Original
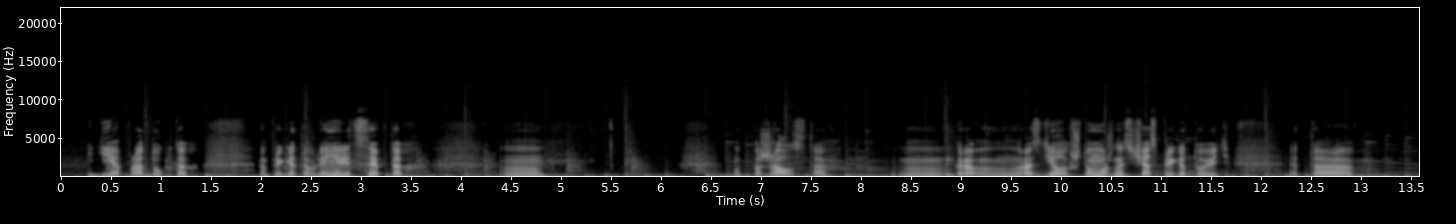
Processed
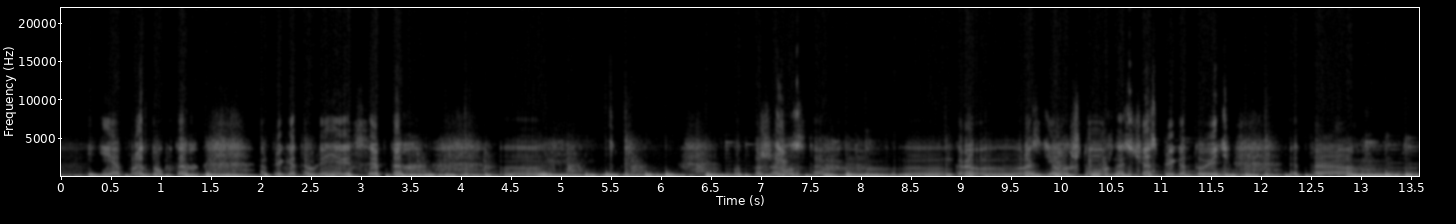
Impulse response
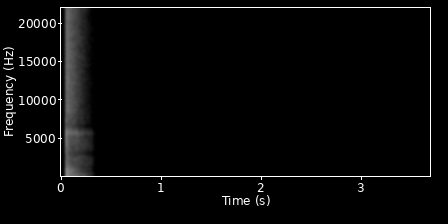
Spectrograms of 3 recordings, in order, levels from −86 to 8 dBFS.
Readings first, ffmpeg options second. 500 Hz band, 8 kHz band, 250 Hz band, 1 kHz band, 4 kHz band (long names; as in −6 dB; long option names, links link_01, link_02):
−14.5 dB, −2.5 dB, −6.0 dB, −15.5 dB, −4.5 dB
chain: -filter_complex "[0:a]equalizer=frequency=4600:width_type=o:width=2.1:gain=3.5,acrossover=split=310|940[link_01][link_02][link_03];[link_02]aeval=exprs='0.126*sin(PI/2*3.98*val(0)/0.126)':channel_layout=same[link_04];[link_01][link_04][link_03]amix=inputs=3:normalize=0,acrusher=bits=7:mode=log:mix=0:aa=0.000001,areverse,acompressor=threshold=-37dB:ratio=4,areverse,firequalizer=gain_entry='entry(120,0);entry(200,-19);entry(420,-28);entry(1100,-23);entry(2100,-25);entry(3900,-5);entry(6200,-24);entry(9400,-19)':delay=0.05:min_phase=1,aeval=exprs='0.0266*(cos(1*acos(clip(val(0)/0.0266,-1,1)))-cos(1*PI/2))+0.0075*(cos(6*acos(clip(val(0)/0.0266,-1,1)))-cos(6*PI/2))':channel_layout=same,asoftclip=type=tanh:threshold=-39.5dB,bandreject=frequency=3300:width=25,volume=15.5dB"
